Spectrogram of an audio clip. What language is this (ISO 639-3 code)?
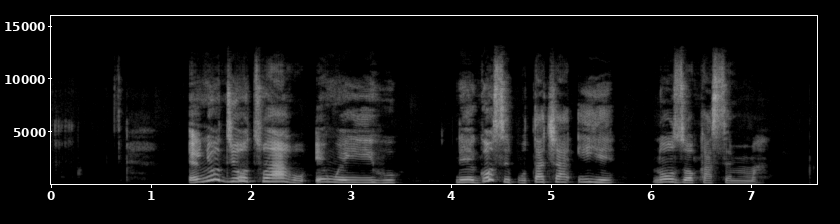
ibo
